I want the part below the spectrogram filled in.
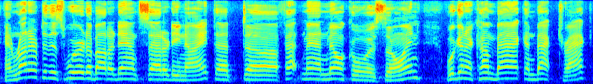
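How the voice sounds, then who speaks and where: A man's voice: high-pitched, fairly quick, a bit bright, a little hiss or hum. An American man working as a radio DJ and news reader, speaking in 1960s AM radio style on an old tape recording. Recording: 1968 AM radio tape, music behind. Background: music.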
